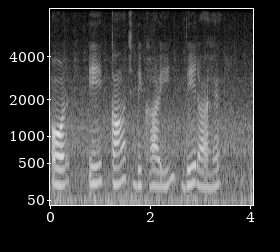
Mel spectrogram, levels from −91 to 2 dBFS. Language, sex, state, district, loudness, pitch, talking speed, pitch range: Hindi, female, Madhya Pradesh, Katni, -19 LUFS, 210 Hz, 105 wpm, 195-225 Hz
